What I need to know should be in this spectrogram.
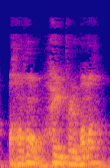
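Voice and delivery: crooning rock-and-roll idol impression. Player gives an impression clue, singer's swagger. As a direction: put on a famous swaggering singer's voice.

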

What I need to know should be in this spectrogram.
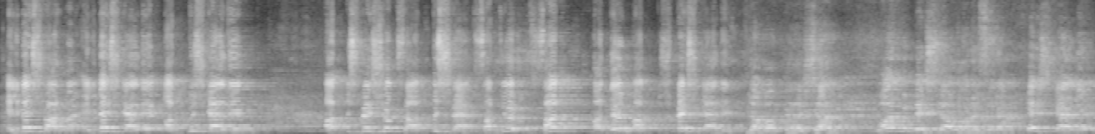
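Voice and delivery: loud, brisk auction bid calling; auctioneer. Real, not acted. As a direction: drive the bids up, calling out. (mezatçı gibi yüksek sesle teklif sayma)

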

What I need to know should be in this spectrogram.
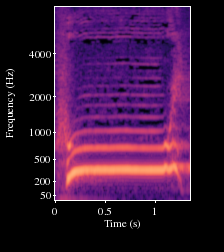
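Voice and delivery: high loud whoop of relief; joyful high whoop. Real, not acted. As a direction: let out a big whoo-wee. Whoop at mile twenty-three.

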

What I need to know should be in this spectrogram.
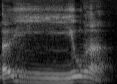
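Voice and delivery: أيها with the yā squeezed hard and long; over-pressed yā. Shown as a demonstration. Teacher demonstrates a faulty أيها, yā pressed and distorted. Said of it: "أضغط على المخرج يتشوه صوت الياء".

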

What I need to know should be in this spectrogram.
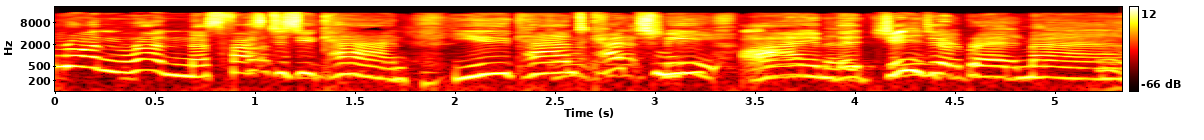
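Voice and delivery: lightly voiced, chanting biscuit runaway; gingerbread man's taunt. A narrator's reading. Runaway gingerbread man teasing his chasers, slow taunting chant. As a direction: stretch out the taunting rhyme. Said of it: "runaway gingerbread man just laughed".

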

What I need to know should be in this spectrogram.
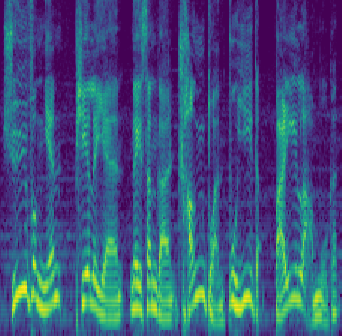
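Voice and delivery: plain reading voice

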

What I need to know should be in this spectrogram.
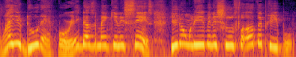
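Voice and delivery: high whiny complainer voice; critic's voice. Pretend. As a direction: voice the annoyed critics.

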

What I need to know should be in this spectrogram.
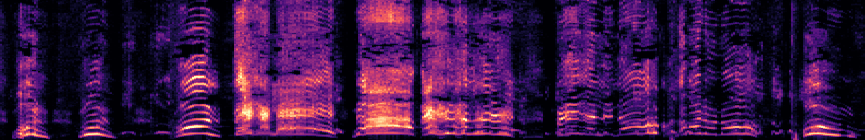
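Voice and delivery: very high, stretched-out squeals; frantic cheering. Real, not acted. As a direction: shriek playful coaching with long vowels. Grita indicaciones al niño jugando. (chillidos agudos de ánimo)

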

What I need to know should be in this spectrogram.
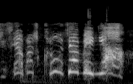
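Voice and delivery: high-pitched mock Jamaican tirade; going mental. Mimicking a mother scolding over clothes, mock mental. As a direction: mimic a mother at the end of her tether. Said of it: "She was just going mental".

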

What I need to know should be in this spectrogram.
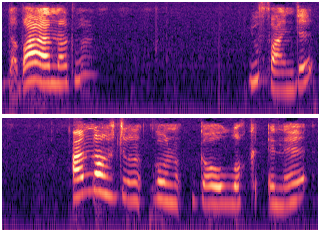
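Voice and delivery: normal talking voice

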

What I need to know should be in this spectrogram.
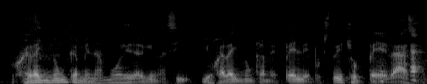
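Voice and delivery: soft, hushed retelling of a smitten thought; quietly voiced private thought; wistful inner thought. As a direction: murmur it like a lovestruck sigh to yourself. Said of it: "Yo la vi sentada y dije".

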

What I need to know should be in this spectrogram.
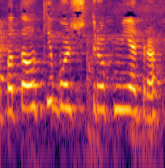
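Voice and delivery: ordinary talk, nothing marked

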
